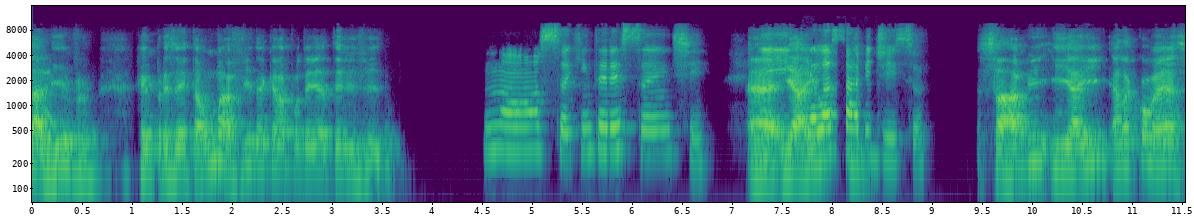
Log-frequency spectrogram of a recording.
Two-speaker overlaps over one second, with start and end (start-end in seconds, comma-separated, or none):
7.2-8.4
